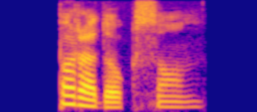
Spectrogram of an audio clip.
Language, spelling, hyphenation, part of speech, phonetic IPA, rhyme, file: Hungarian, paradoxon, pa‧ra‧do‧xon, noun, [ˈpɒrɒdokson], -on, Hu-paradoxon.ogg
- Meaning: paradox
